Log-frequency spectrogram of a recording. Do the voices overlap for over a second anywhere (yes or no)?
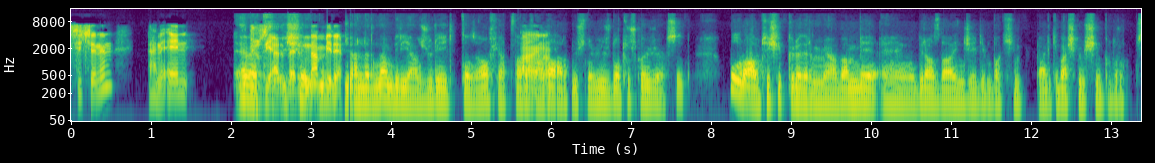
yes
